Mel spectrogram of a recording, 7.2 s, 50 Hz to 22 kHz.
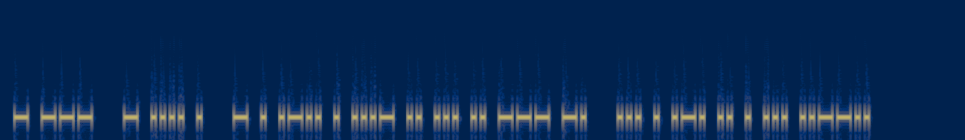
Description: Morse code, heard as a keyed tone, about 34 wpm, 700 Hz. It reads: TO THE TELEVISION SERIES?
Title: Sentences from Top 1000 Words - Review Part 5 - 35wpm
